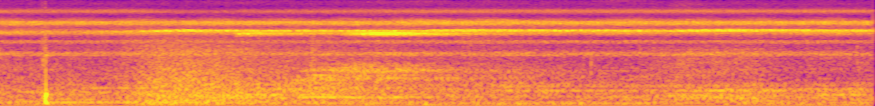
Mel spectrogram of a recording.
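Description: Quiet room noise with a steady high-pitched whine made of several constant tones, and a faint click about a quarter second in.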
